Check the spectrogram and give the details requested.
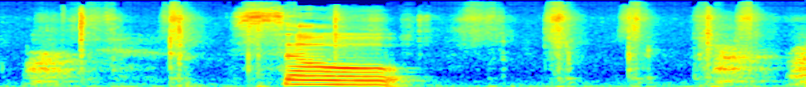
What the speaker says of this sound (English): Very noisy dogs.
